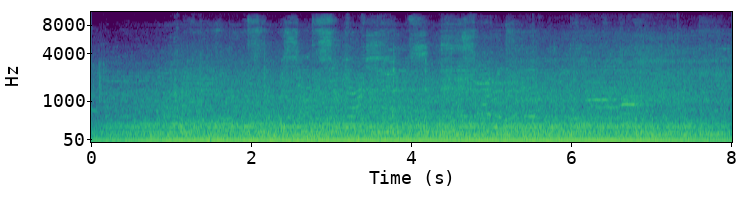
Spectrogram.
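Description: Car engine running with a steady deep rumble, fading in over the first second and out near the end.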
